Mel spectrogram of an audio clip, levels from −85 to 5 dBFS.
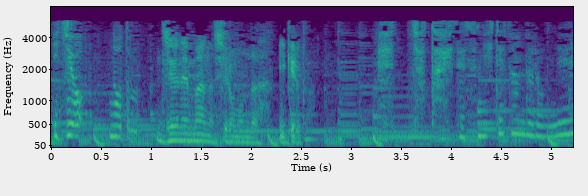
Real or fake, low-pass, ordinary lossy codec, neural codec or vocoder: real; 7.2 kHz; MP3, 24 kbps; none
